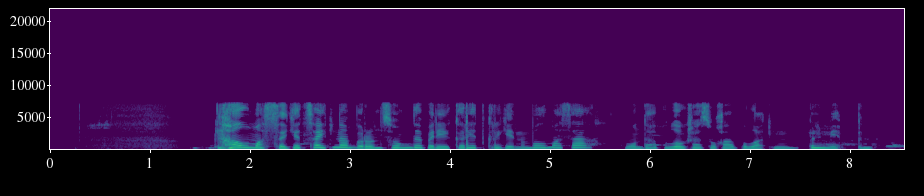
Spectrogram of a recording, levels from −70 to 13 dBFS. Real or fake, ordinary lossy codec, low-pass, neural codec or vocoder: real; none; 7.2 kHz; none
